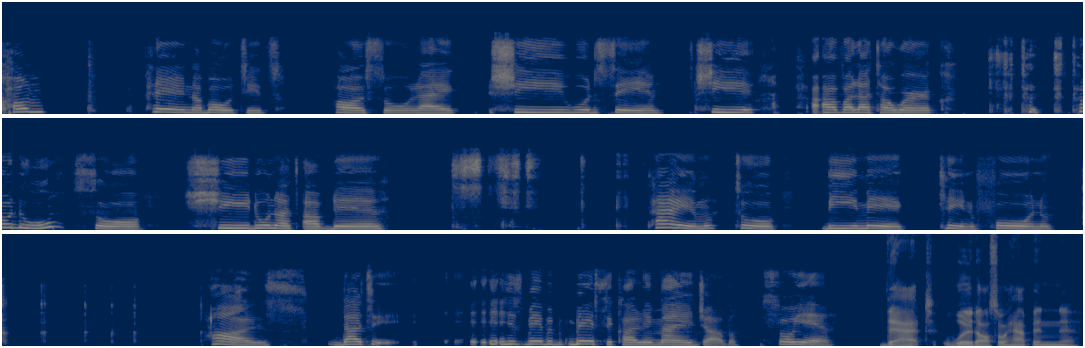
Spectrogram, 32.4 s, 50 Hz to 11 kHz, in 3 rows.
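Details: Stuttering in a 23-year-old woman from Jamaica, present since about age six; father and sister also stutter; never had speech therapy; part-word and whole-word repetitions audible.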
